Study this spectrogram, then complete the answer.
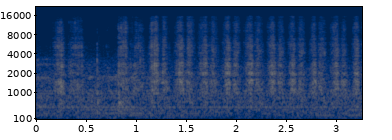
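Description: Sandpaper rubbing over a repaired plastic and metal surface patched with plastic putty, quick rhythmic back-and-forth scratching strokes, close and alone, speeding up toward the end.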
